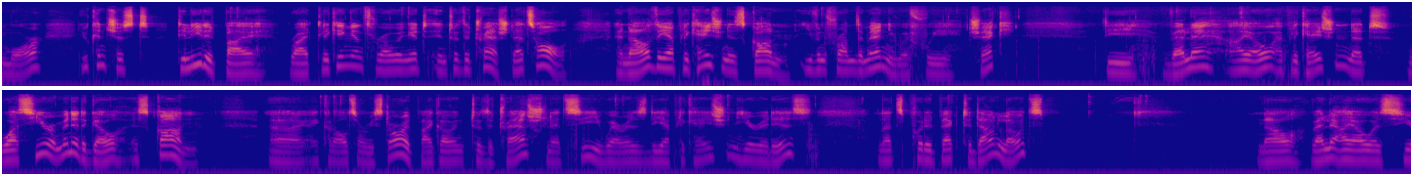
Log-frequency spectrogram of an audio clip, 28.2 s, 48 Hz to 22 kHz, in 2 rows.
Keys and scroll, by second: 9.7-10.4 typing, 11.6-13.4 typing, 20.4 typing.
